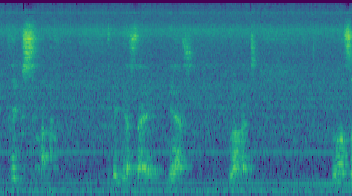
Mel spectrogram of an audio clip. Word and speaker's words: PGSA: Persian Gulf Strait Authority, PGSA, pronounced PIXA.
